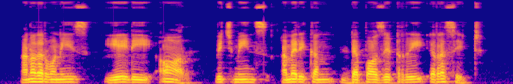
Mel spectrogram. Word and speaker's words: ADR: Here we pronounce the abbreviated form letter by letter, ADR.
